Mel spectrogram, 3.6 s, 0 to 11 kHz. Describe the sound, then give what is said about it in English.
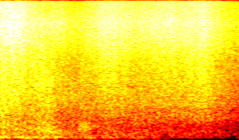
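Broad rushing water roars as a 4x4 hits the water at the bottom of a cliff and sinks, a dense, steady wash of noise that eases slightly toward the end. “A deafening crash fills your ears. You feel cold, and it's getting dark. Looking out of the window of the 4x4, you realise you've hit the water at the bottom of the cliff and are descending into the depths.”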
